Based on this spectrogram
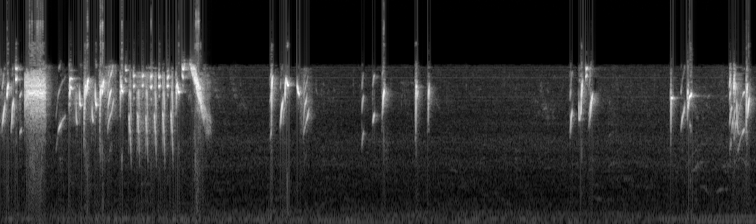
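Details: European goldfinch from Algeria singing: a burst of fast liquid twitters and a buzzy rattle, then short bright chirped notes spaced a second or two apart.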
